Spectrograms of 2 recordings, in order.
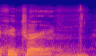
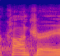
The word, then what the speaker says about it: contrary: Gregory Allen, don't be contrary." W- What contrary mean? Or contrary as we would correctly pronounce it.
